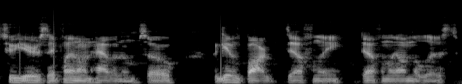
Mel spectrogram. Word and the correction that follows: Gemsbok: All right, can I correct you for a minute? It's Gemsbok. Okay. You got to say it right if you're going to hunt it out of South Africa.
